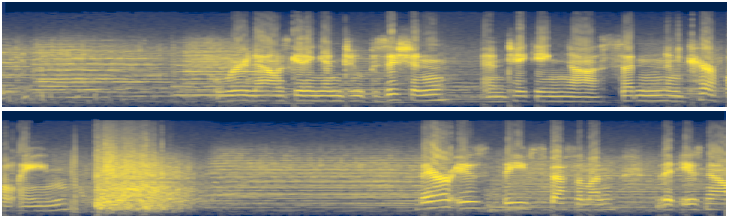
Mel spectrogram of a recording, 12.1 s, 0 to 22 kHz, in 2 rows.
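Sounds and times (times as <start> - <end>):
background music chord: 0.0 - 6.6, 7.5 - 12.0
rifle shot: 6.6 - 8.0.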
